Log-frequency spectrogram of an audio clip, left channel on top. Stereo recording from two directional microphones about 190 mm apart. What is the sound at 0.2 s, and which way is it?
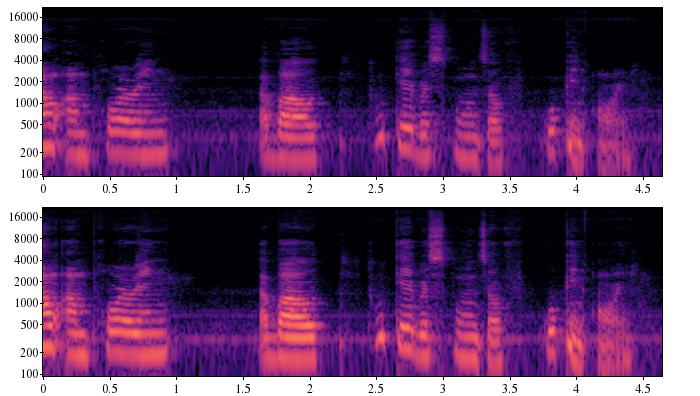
Speech, 60° right (ahead or behind).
